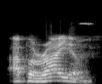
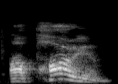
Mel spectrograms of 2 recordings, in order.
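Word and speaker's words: אפרים: How do you say Ephraim in the Hebrew? You can call it out Aparayim. Aparium, right? Which is A Pa Ra Yum.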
